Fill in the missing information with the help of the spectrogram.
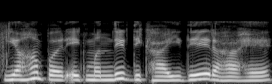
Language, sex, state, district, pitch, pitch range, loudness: Hindi, male, Himachal Pradesh, Shimla, 210 Hz, 190-215 Hz, -11 LUFS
